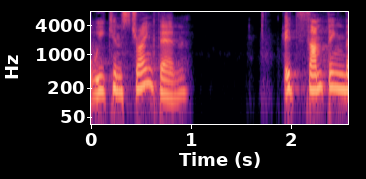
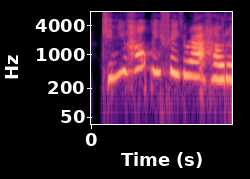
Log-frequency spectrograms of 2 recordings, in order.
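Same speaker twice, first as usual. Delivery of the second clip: much higher, fast, mocking plea; mock stranger asking; 12 semitones higher, faster than usual. People ask the crying girl for help, high mock voice. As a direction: ape a clueless skier's question.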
